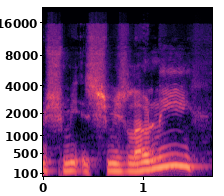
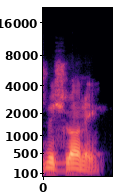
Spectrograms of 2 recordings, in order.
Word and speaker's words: Micheloni: How do you say his name? Shmizloni? It's Micheloni.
